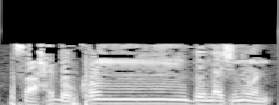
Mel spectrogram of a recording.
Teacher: يعني الميم مع الباء اللي هو الاخفاء الشفوي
